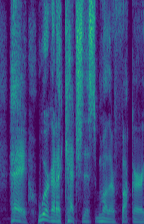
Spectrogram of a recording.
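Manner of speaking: super hot, fired-up, heated TV host delivery. Retelling how a crime show host came in, imitating a fired-up host. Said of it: "He would come in, like, super hot".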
